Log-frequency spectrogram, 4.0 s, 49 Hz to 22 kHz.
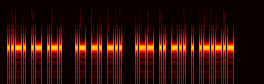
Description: Morse code, heard as a keyed tone, about 40 wpm, 700 Hz. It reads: FAR AND WIDE.
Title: Sentences from Top 1200 Words 40wpm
